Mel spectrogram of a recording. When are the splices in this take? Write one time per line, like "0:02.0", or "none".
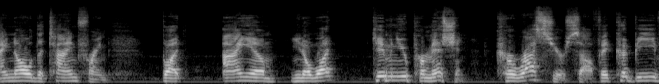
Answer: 0:04.8

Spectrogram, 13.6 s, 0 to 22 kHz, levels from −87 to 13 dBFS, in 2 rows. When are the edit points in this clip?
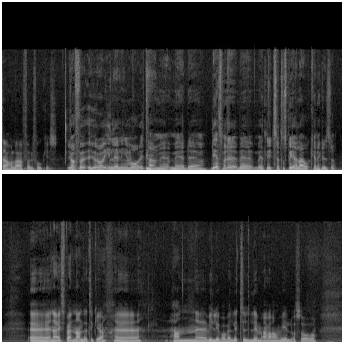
none

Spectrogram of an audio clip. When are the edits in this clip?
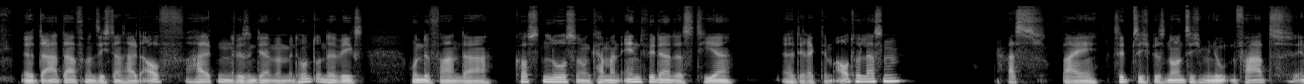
0:02.3
0:11.1

